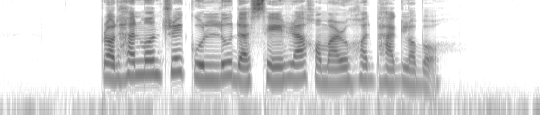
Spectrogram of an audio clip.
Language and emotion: Assamese, neutral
